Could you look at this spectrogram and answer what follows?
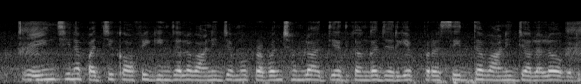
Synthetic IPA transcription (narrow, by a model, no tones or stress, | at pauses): ʋejiɲt͡ʃinɐpɐt͡ʃːikaːfiːɡiɲd͡ʒɐlɐʋaːɳid͡ʒjɐmupɾɐpɐɲt͡ʃɐmlo̞ːɐt̪jɐd̪ʱikɐŋɡaːd͡ʒɐɾiɡe̞ːpɾɐsid̪ʱːɐʋaːnid͡ʒjaːlɐloːɔkɐt̪i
